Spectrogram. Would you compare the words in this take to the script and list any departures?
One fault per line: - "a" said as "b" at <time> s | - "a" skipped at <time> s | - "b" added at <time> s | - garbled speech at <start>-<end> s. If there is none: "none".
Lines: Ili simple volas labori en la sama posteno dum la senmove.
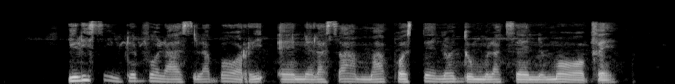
none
